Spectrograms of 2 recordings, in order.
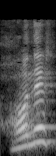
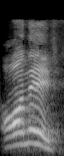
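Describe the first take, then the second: First: The word starts with an audible h sound. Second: The word starts with a vowel, no h. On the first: The speaker calls it wrong. "याला हॉनेस्ट नाही म्हणत मी" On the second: The speaker calls it right. "इथं यच काय आहे? Silent"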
